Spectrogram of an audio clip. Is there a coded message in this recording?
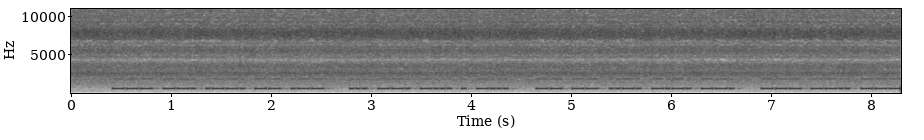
Yes: Morse code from 0.4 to 8.3 s, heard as a keyed tone, hand-sent with a paddle, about 37 wpm, 630 Hz. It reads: OGPMW SGBEB MMFCG …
